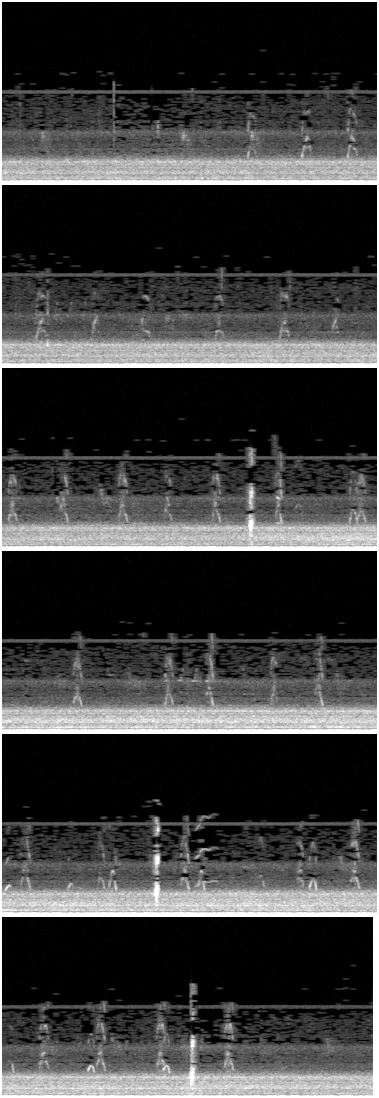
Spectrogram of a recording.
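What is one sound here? A chick peeps faintly and repeatedly.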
